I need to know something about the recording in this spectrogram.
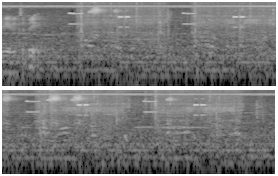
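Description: A machine beeps briefly at regular intervals.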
